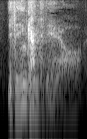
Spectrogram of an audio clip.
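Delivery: hushed whispered punchline. Real, not acted. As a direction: lean in and whisper it. Sermon point whispered. (속삭이듯)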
